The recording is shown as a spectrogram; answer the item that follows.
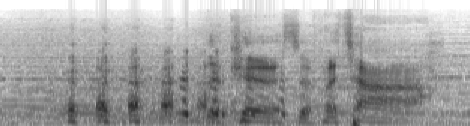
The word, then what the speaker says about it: Ptah: The Curse of Ptah. I think that's how you pronounce it. I think you don't say the key.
